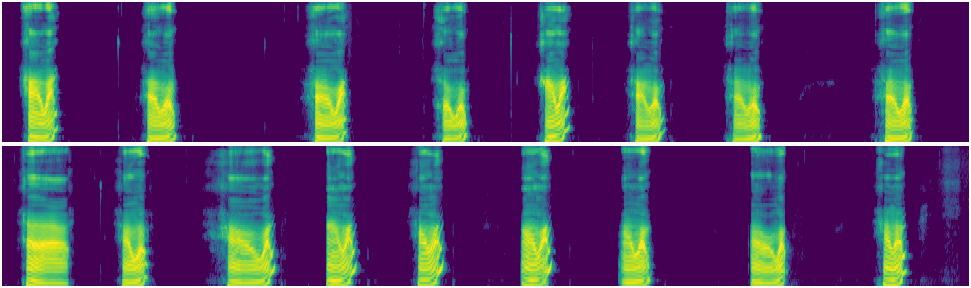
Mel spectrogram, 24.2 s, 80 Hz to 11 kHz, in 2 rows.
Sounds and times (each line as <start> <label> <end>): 3.8 mid20s male voice-acting 4.4
23.0 mid20s male voice-acting 23.4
